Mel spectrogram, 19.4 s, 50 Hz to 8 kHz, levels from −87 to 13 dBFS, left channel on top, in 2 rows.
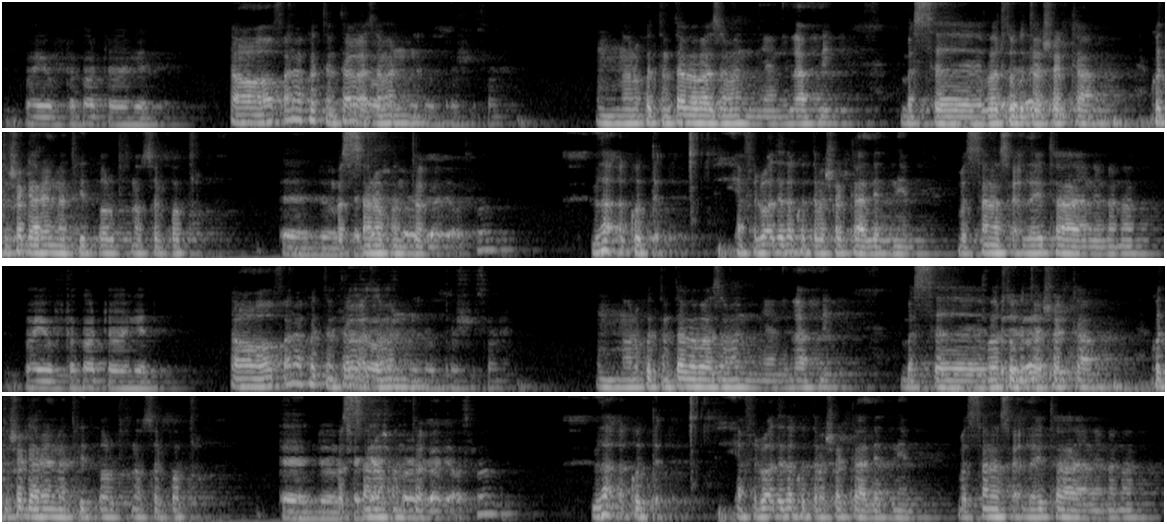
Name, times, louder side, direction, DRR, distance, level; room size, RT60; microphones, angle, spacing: voice 1, 0.2-1.3 2.9-4.2 8.3-8.9 12.0-14.0, right 2 dB, 45° right, 0.9 m, -31 dB
voice 2, 1.9-3.5 4.9-6.9 7.5-9.1 9.5-11.2 12.7-13.2 14.6-15.2 15.7-17.3 17.7-19.1, left 2 dB, 55° left, 2.1 m, -26 dB
25.5 x 20.5 x 8.6 m
head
